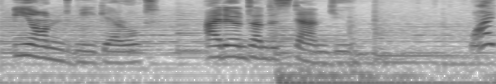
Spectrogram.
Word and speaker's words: Geralt: route I understand farewell geralt and good luck on the path appro that's a soft G oh tough times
